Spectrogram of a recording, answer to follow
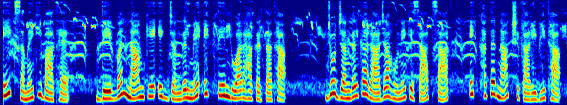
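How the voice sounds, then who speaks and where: A woman's voice: on the high side, lively intonation, slow, background noise. A woman narrating a scripted moral story for a cartoon.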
